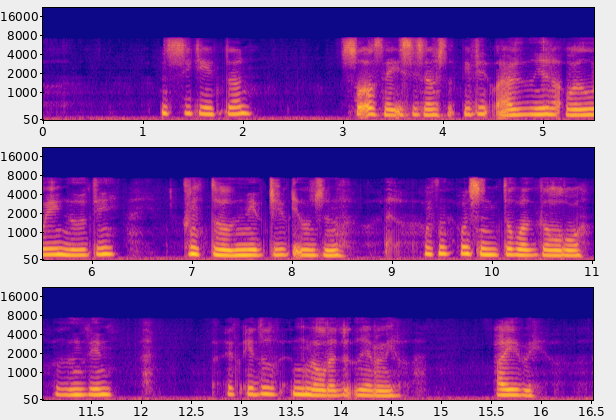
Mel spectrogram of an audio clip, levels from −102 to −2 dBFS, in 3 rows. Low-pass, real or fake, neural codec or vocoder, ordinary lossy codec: 7.2 kHz; fake; autoencoder, 22.05 kHz, a latent of 192 numbers a frame, VITS, trained on many speakers; AAC, 32 kbps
